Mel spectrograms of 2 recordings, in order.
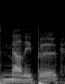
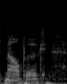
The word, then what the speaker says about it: Melberg: Here's Mellyberg. I'm joking. It's Melberg.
